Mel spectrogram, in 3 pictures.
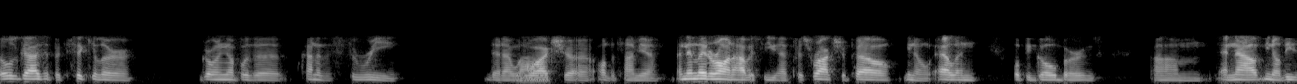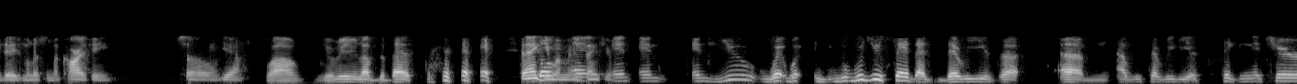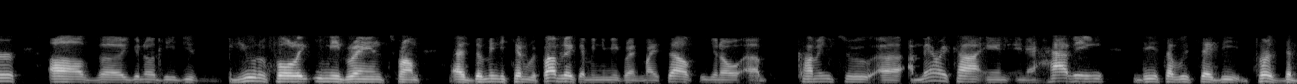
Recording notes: On the phone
